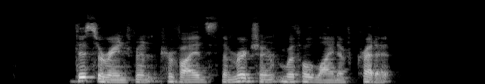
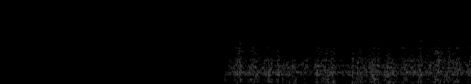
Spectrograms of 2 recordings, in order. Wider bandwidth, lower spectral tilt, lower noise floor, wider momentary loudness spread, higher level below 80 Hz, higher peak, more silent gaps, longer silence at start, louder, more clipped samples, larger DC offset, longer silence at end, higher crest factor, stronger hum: second, 9.4 kHz vs 11 kHz; about the same, -6 dB/octave vs -5.5 dB/octave; second, -85 dBFS vs -90 dBFS; first, 10 LU vs 2 LU; first, -56 dBFS vs -76 dBFS; first, -2 dBFS vs -40 dBFS; neither; second, 0.7 s vs 2.25 s; first, -20 LUFS vs -57 LUFS; neither; neither; first, 0.95 s vs 0 s; about the same, 20 dB vs 18 dB; neither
